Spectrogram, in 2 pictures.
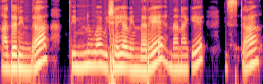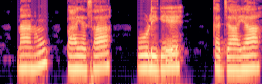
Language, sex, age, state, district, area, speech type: Kannada, female, 45-60, Karnataka, Bangalore Rural, rural, spontaneous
